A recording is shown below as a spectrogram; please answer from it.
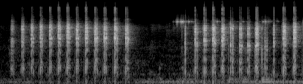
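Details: Two rapid runs of harsh, chattering notes from a Long-tailed shrike in energetic, clear, fast-paced song, separated by a short pause, with a brief thin high whistle starting the second run.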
